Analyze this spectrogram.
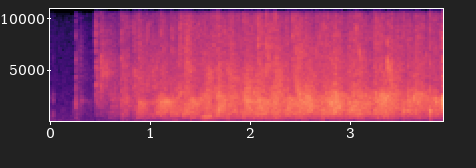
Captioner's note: applause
